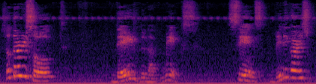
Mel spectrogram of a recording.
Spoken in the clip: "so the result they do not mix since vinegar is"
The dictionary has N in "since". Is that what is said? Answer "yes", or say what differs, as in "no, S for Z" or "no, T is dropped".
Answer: yes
